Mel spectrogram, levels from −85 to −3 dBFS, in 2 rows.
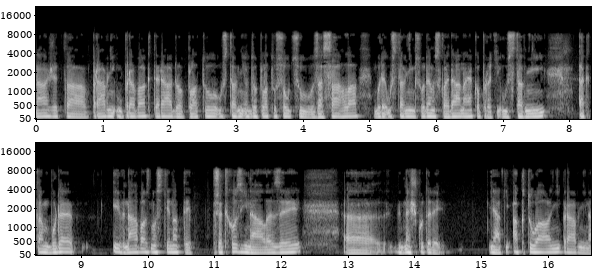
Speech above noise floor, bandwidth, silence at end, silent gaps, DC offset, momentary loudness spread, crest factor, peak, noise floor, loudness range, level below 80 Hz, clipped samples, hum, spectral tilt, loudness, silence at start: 34 dB; 9 kHz; 0 s; none; under 0.1%; 6 LU; 14 dB; -8 dBFS; -55 dBFS; 1 LU; -52 dBFS; under 0.1%; none; -6 dB/octave; -22 LUFS; 0 s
